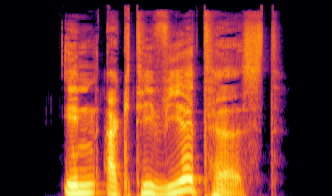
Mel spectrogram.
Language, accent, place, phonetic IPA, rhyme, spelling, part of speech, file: German, Germany, Berlin, [ɪnʔaktiˈviːɐ̯təst], -iːɐ̯təst, inaktiviertest, verb, De-inaktiviertest.ogg
- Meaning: inflection of inaktivieren: 1. second-person singular preterite 2. second-person singular subjunctive II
